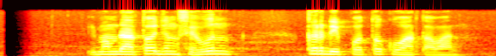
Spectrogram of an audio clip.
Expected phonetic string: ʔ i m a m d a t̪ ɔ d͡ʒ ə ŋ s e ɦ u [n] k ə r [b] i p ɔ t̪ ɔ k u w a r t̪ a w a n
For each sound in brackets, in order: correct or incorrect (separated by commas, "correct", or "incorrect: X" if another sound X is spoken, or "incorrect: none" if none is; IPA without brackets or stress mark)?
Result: correct, incorrect: d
